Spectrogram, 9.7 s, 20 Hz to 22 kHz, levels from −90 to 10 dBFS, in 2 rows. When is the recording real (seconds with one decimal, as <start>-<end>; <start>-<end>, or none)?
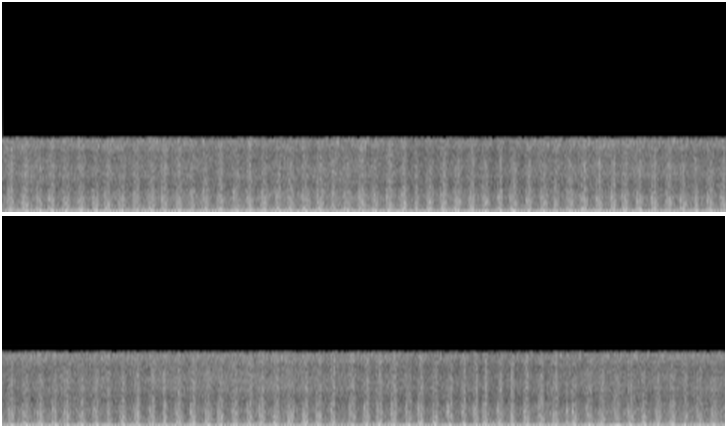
0.0-1.5; 2.9-8.6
